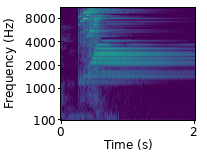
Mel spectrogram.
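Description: A bright chime sound effect rings once about a third of a second in and fades away slowly, marking the change to the next letter.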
